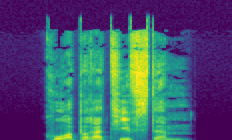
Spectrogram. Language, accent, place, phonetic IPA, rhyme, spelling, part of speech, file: German, Germany, Berlin, [ˌkoʔopəʁaˈtiːfstəm], -iːfstəm, kooperativstem, adjective, De-kooperativstem.ogg
- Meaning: strong dative masculine/neuter singular superlative degree of kooperativ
